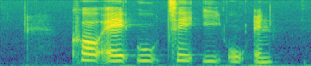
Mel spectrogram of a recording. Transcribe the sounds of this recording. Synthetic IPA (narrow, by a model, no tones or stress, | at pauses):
kʰɔ̰̽ːɛ̰ṵːt͡sʰe̝̰ːḭːo̝̰ːen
